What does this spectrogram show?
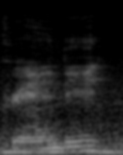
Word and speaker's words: Grande: Apparently, her last name is pronounced Grandy, but I'm so used to Isn't saying there an Grande.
